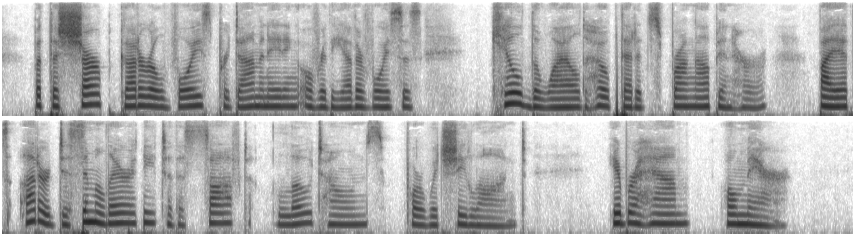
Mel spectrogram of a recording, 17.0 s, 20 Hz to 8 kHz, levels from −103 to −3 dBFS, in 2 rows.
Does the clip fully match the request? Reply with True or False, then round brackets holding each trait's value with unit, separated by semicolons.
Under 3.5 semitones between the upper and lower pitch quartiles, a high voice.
True (2.5 semitones; 195 Hz)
